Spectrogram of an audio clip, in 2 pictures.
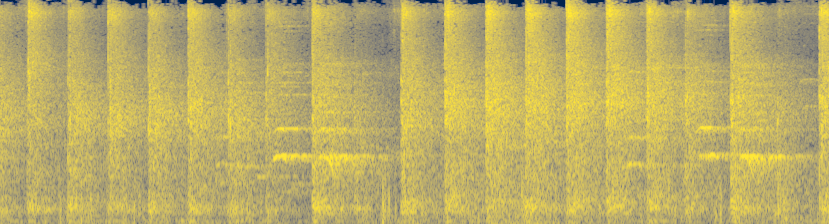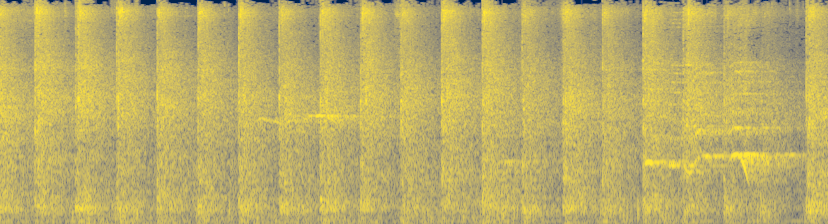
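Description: A marching flag-escort squad stamping in step on a gym floor: heavy footfalls in an even beat of about two a second.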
